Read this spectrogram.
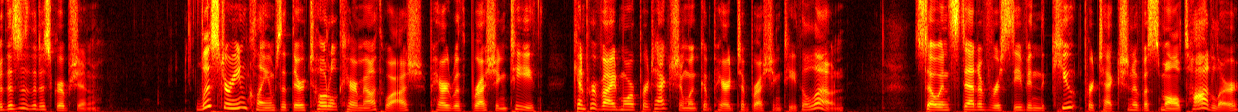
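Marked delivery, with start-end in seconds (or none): none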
